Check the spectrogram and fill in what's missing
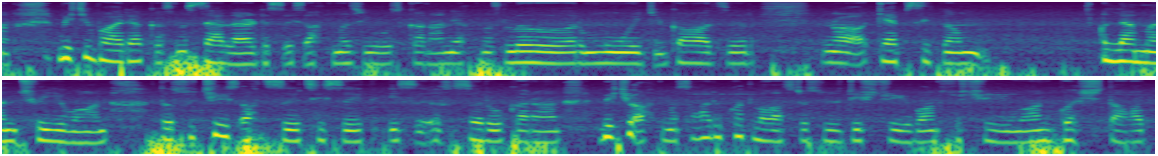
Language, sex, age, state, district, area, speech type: Kashmiri, female, 18-30, Jammu and Kashmir, Ganderbal, rural, spontaneous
